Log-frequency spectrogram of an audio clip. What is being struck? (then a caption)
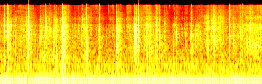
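Small desiccant sachet with silica beads. Fingertips crinkle and rub a small white silica gel desiccant sachet filled with silica beads, then hold it up. Sharp, bright crinkles and crackles come in irregular bursts over a quiet rustle and a steady low hum, with each snap dying away almost instantly.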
